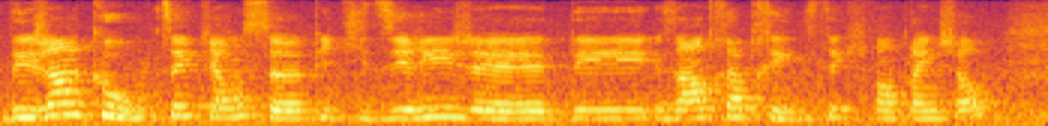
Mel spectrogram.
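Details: Adult woman who states she stutters; real, not acted: stuttering.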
